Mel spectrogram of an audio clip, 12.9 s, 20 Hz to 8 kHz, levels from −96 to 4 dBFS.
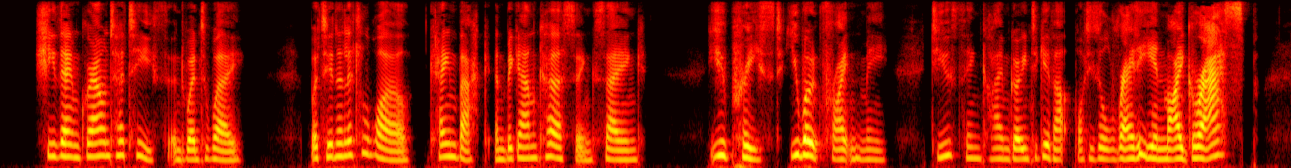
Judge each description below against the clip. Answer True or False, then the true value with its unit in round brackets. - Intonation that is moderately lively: True (4.2 semitones)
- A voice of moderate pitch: False (195 Hz)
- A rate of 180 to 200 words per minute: True (185 wpm)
